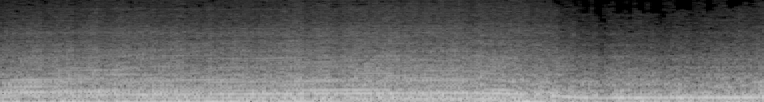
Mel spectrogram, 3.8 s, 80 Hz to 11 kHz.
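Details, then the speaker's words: Chevy truck/SUV with about 316,000 miles, full-throttle drag-strip acceleration: engine pulls hard with a smoothly rising note, then drops pitch on an upshift; no knocks or misfires, engine sounds good; transmission had a slight delayed shift but shifts smoothly. "And here we go. Full speed ahead. Engine sounds good."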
